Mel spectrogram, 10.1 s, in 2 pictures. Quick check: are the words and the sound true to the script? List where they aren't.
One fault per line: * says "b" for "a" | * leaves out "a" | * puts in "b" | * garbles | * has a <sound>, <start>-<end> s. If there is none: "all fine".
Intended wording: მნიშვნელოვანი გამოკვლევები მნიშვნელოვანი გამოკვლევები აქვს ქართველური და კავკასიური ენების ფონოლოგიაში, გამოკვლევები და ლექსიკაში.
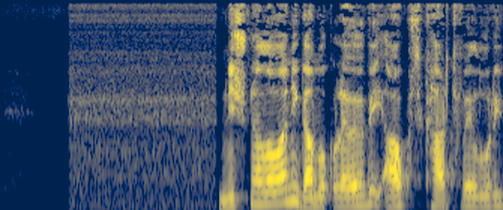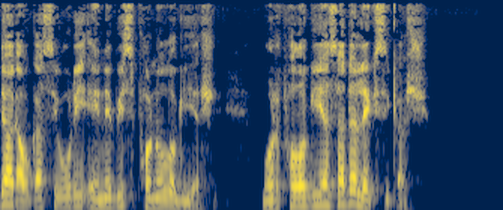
* leaves out "მნიშვნელოვანი გამოკვლევები"
* says "მორფოლოგიასა" for "გამოკვლევები"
